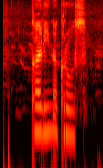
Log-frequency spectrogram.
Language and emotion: Russian, neutral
